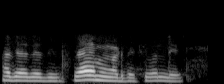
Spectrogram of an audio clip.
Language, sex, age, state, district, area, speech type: Kannada, male, 18-30, Karnataka, Udupi, rural, conversation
